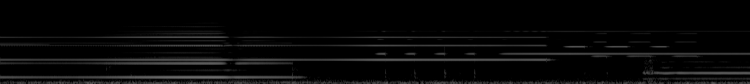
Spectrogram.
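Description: Trumpet and accordion playing contemporary chamber music. Long held notes, a run of short clipped notes about four seconds in, and a new held note coming in near the end.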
